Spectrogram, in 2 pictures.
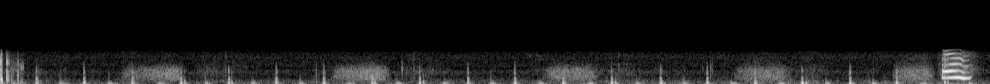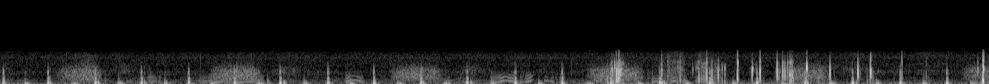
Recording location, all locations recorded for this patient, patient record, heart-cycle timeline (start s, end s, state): pulmonary valve (PV)
pulmonary valve (PV)+tricuspid valve (TV)+mitral valve (MV)
#Age: Child
#Sex: Female
#Height: 78.0 cm
#Weight: 11.9 kg
#Pregnancy status: False
#Murmur: Absent
#Murmur locations: nan
#Most audible location: nan
#Systolic murmur timing: nan
#Systolic murmur shape: nan
#Systolic murmur grading: nan
#Systolic murmur pitch: nan
#Systolic murmur quality: nan
#Diastolic murmur timing: nan
#Diastolic murmur shape: nan
#Diastolic murmur grading: nan
#Diastolic murmur pitch: nan
#Diastolic murmur quality: nan
#Outcome: Normal
#Campaign: 2015 screening campaign
0.00	0.57	unannotated
0.57	0.70	S1
0.70	0.81	systole
0.81	0.88	S2
0.88	1.05	diastole
1.05	1.15	S1
1.15	1.28	systole
1.28	1.37	S2
1.37	1.55	diastole
1.55	1.66	S1
1.66	1.78	systole
1.78	1.88	S2
1.88	2.03	diastole
2.03	2.14	S1
2.14	2.25	systole
2.25	2.35	S2
2.35	2.50	diastole
2.50	2.58	S1
2.58	2.73	systole
2.73	2.80	S2
2.80	2.97	diastole
2.97	3.09	S1
3.09	3.21	systole
3.21	3.30	S2
3.30	3.46	diastole
3.46	3.56	S1
3.56	3.69	systole
3.69	3.78	S2
3.78	3.95	diastole
3.95	4.05	S1
4.05	4.17	systole
4.17	4.27	S2
4.27	4.41	diastole
4.41	4.52	S1
4.52	4.66	systole
4.66	4.73	S2
4.73	4.89	diastole
4.89	4.98	S1
4.98	5.12	systole
5.12	5.20	S2
5.20	5.37	diastole
5.37	5.47	S1
5.47	5.61	systole
5.61	5.69	S2
5.69	5.88	diastole
5.88	5.97	S1
5.97	6.08	systole
6.08	6.19	S2
6.19	6.35	diastole
6.35	6.44	S1
6.44	6.58	systole
6.58	6.67	S2
6.67	6.82	diastole
6.82	6.90	S1
6.90	7.05	systole
7.05	7.13	S2
7.13	7.29	diastole
7.29	7.38	S1
7.38	19.79	unannotated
